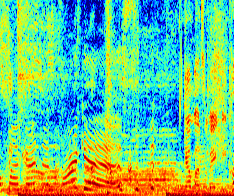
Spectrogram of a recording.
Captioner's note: laughs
